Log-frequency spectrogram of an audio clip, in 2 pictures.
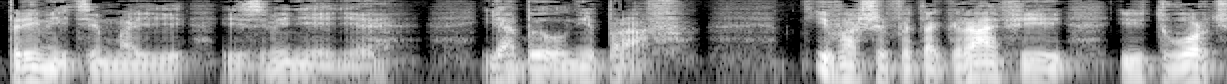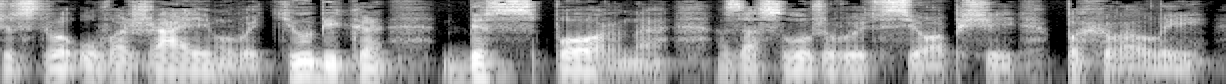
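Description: A man's voice: deep voice, expressive, unhurried, breathy edge, pitched below the performer's own voice, exaggerated voice. A man voicing a small male artist who blusters in anger and then speaks in a courtly, formal way. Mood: gracious. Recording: dull lo-fi with faint music.

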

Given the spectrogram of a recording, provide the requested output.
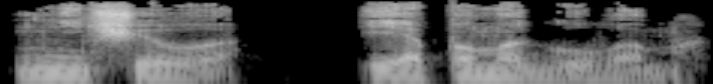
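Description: Man doing a low, menacing stern monk. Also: a little slow, creaky, a bit bright, breathy edge, no room sound, studio quality, exaggerated voice. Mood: dry. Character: stern grim male monk, quietly menacing.

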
